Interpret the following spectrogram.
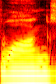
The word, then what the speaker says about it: Wangs: It's pronounced Wangs, Ryan.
